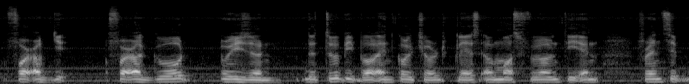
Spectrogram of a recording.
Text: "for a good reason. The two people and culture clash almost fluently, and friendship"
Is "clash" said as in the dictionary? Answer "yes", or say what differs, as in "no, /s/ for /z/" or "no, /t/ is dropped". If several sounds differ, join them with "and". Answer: no, /s/ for /ʃ/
